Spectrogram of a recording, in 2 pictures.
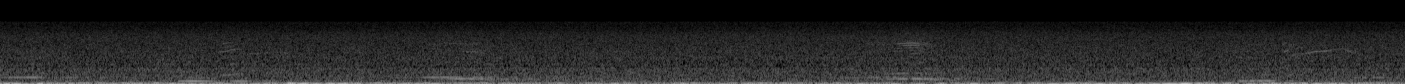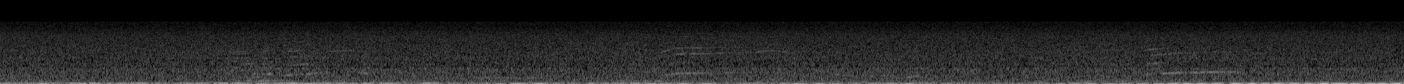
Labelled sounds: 2.2	2.4	humpback whale, 1.7 to 2.0 kHz
8.9	9.3	humpback whale, 2.3 to 2.7 kHz
12.9	13.4	humpback whale, 1.3 to 2.0 kHz
20.8	22.0	humpback whale, 1.7 to 2.2 kHz
25.5	26.0	humpback whale, 1.4 to 2.1 kHz

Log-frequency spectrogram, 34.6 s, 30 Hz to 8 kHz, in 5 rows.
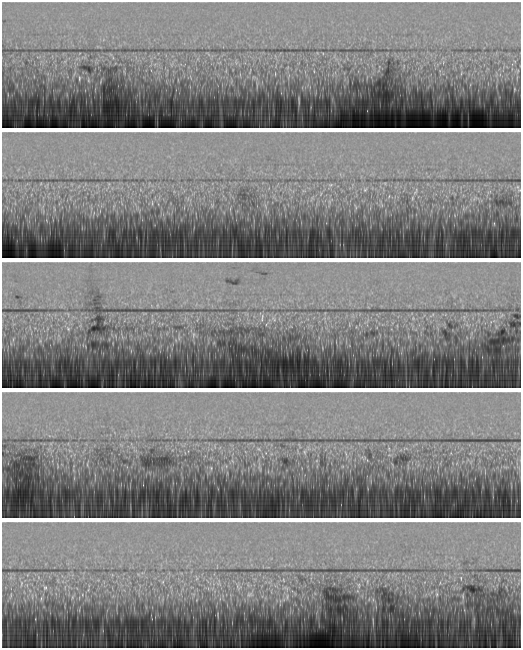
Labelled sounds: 17.2	17.5	humpback whale, 4.5 to 5.1 kHz

